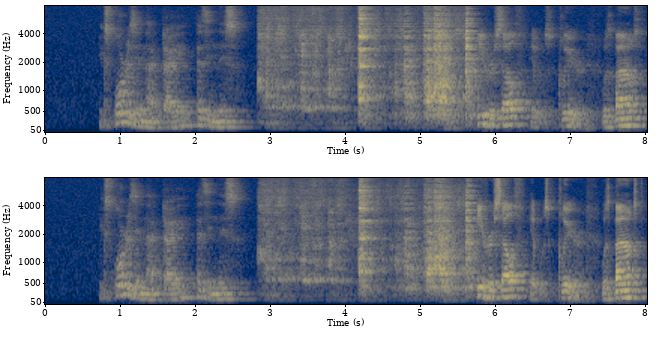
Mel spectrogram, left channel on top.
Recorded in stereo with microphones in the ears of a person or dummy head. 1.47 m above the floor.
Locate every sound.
0.7 s a man speaking: centre (ahead or behind), 1.7 m
2.8 s dishes clattering: 30° left (ahead or behind), 0.8 m
5.8 s a man speaking: 75° right (ahead or behind), 0.6 m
